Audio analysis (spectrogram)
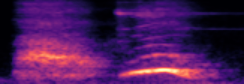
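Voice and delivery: high whoop of relief; excited whoop. Real, not acted. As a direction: cheer through the burn. End of hardest round.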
